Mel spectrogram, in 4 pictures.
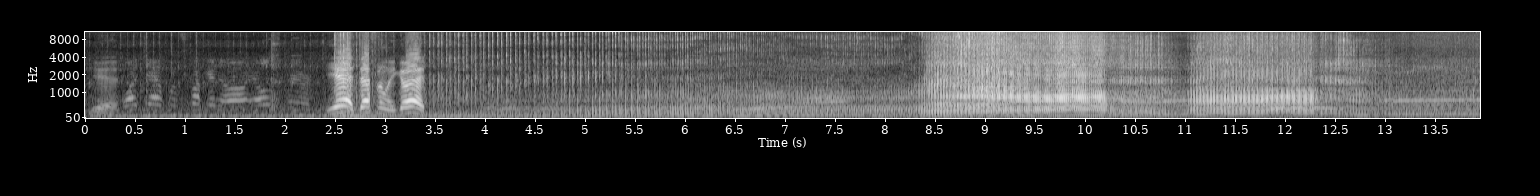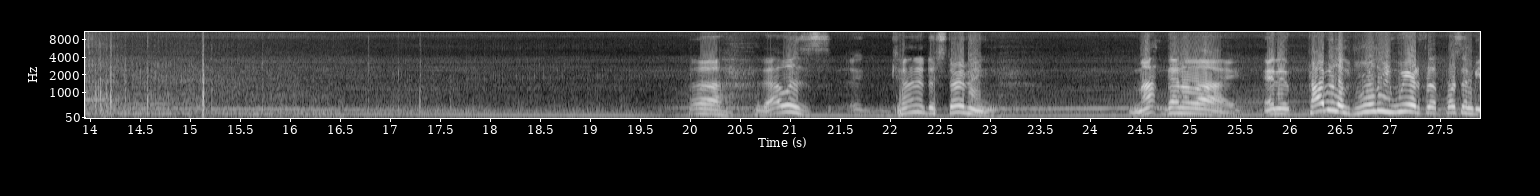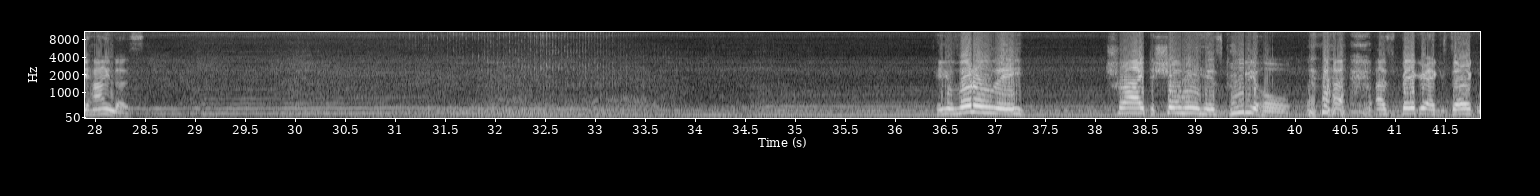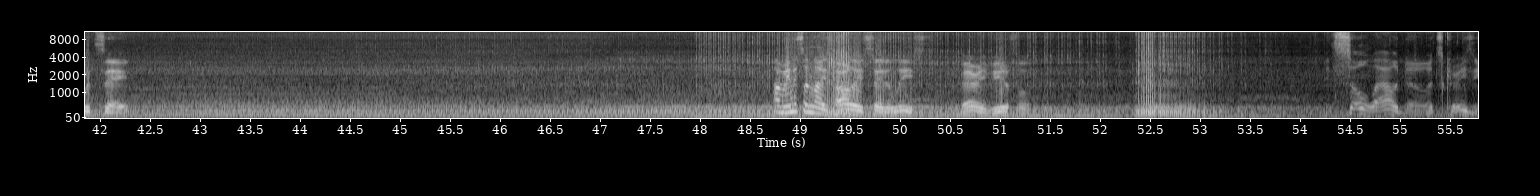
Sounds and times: Speech: 0.0 - 3.4, 24.4 - 28.5, 36.4 - 37.3, 38.1 - 40.0, 40.8 - 42.3, 48.7 - 51.3, 54.2 - 55.7
Motorcycle: 0.0 - 55.7
Accelerating, revving, vroom: 3.8 - 15.2, 22.7 - 33.6, 34.6 - 51.1, 52.3 - 53.2.

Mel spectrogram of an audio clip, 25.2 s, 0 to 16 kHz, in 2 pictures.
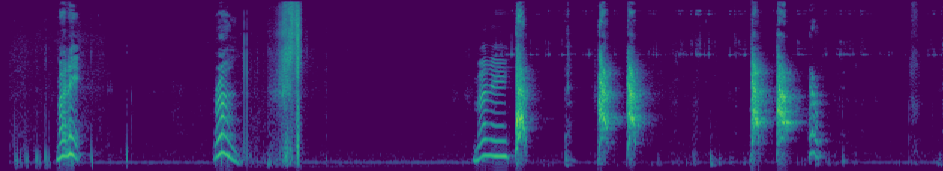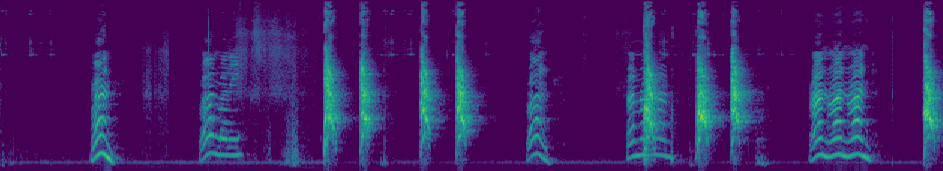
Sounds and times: Speech: 0.7 - 1.2, 2.8 - 3.3, 6.3 - 6.9, 13.8 - 14.2, 15.2 - 15.9, 19.6 - 20.0, 20.9 - 21.6, 23.4 - 24.4
Bark: 6.9 - 8.8, 10.0 - 11.1, 16.9 - 19.1, 21.1 - 22.9, 24.9 - 25.1.

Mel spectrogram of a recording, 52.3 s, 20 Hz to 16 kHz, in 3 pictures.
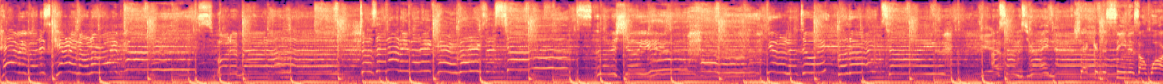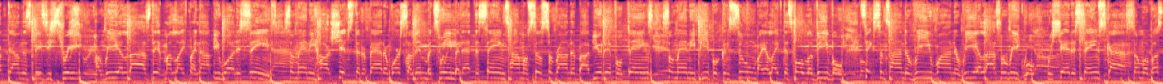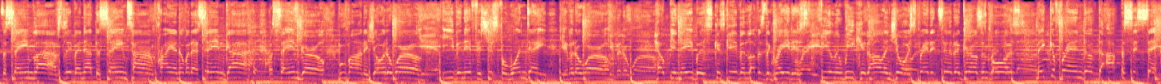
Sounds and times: Background music: 0.0 - 52.3.

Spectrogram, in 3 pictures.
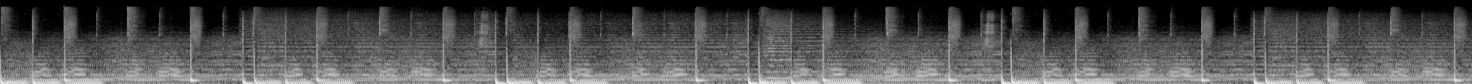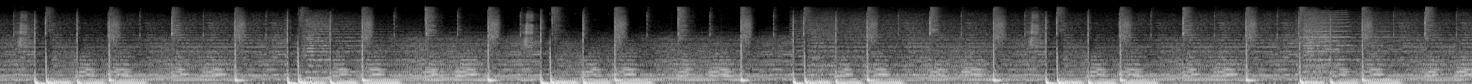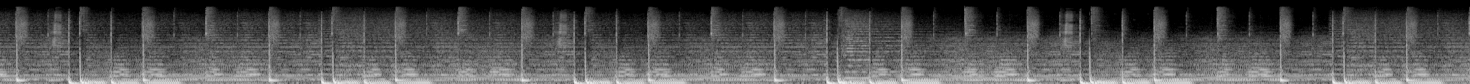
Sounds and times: Music: 0.0 - 44.1.

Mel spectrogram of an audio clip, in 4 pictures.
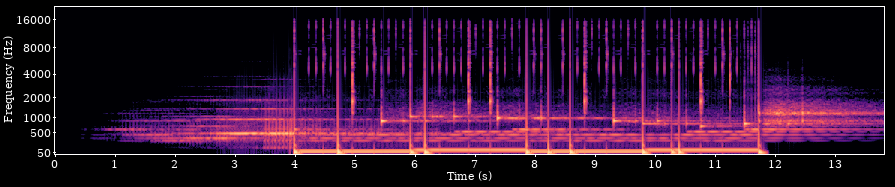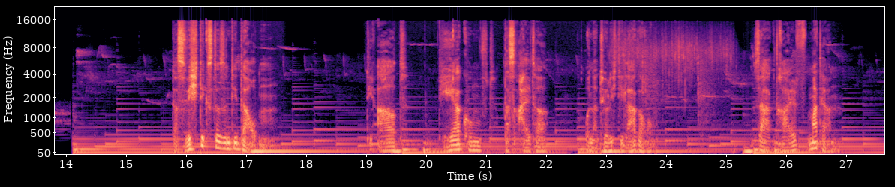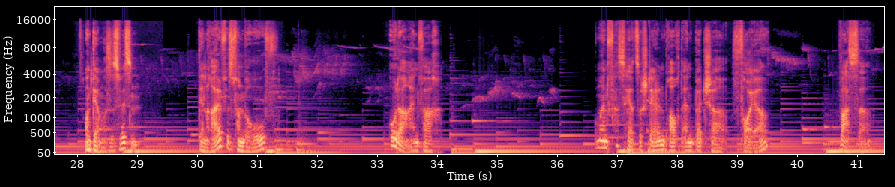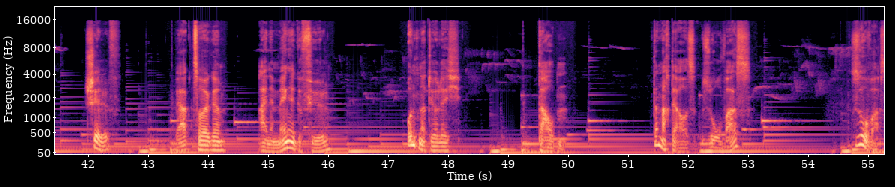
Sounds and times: Music: 0.4 - 55.2.

